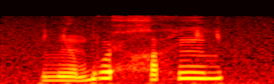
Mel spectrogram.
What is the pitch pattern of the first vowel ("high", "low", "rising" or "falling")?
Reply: low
